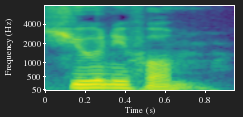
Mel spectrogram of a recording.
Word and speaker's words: uniform: Tapi untuk penulisan yang benar itu menggunakan E dikarenakan kata awal dari uniform itu dibaca U. Bukan U, bukan uniform, tapi uniform.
